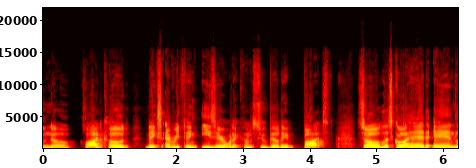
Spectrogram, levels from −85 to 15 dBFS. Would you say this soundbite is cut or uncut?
cut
